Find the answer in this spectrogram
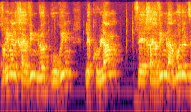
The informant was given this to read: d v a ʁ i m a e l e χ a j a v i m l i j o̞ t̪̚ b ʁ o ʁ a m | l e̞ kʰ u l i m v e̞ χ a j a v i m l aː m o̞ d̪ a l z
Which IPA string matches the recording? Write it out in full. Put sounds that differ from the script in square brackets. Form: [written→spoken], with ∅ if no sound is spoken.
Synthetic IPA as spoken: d v a ʁ i m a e l e χ a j a v i m l i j o̞ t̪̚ b ʁ [o→u] ʁ [a→i] m | l e̞ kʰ u l [i→a] m v e̞ χ a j a v i m l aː m o̞ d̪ a l z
